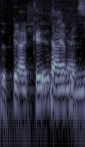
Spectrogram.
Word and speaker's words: Kotkaniemi: You pronounce them. Jesperi, Kotkaniemi. Kotkaniemi, yeah.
